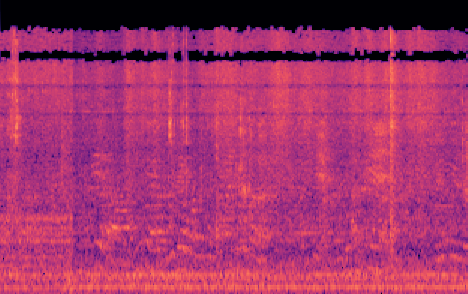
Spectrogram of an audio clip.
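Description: Coffee pours into a glass of ice.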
